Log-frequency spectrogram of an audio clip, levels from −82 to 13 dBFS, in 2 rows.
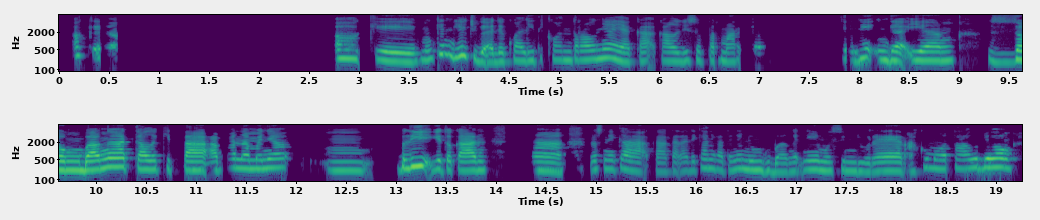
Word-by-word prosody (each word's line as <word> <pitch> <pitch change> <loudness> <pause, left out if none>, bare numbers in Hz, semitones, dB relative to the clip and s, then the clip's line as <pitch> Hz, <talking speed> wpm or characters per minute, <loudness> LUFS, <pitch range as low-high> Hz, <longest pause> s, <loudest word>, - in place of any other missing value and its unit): Oke, 310 +12 -6
Kak. - - -8 2.2
Oke, 215 -6 +1
mungkin 250 +11 -3
dia 305 +2 +3
juga 230 -10 -2
ada 190 +1 -3
quality 210 -1 -6
control-nya 225 +3 -3
ya, 205 - +1
Kak, 205 0 -7
kalau 205 -1 -4
di 205 - -7
supermarket, 205 +7 -10 0.8
jadi 230 +2 -4 0.2
nggak 215 0 +2
yang 210 -1 +3 0.7
zonk 220 -1 +6
banget. 275 +6 +8
Kalau 230 0 +5
kita, 215 -2 +3
apa 215 +5 -3
namanya, 255 +2 0 0.4
mmm, 210 -1 -6 0.3
beli 290 +5 +6
gitu 235 -1 -1
kan. 215 0 +6 0.5
Nah, 205 -3 0 0.2
terus 225 +2 -9
nih, 240 -1 -9
Kak, 220 -5 -3
Kakak 195 +1 -11
tadi 205 +1 -13
kan 255 -1 -8
katanya 220 +2 -8
nunggu 225 -2 -2
banget 195 0 -8
nih 230 0 -1
musim 210 0 -5
duren, 205 +1 -1
aku 200 +7 -11
mau 240 -1 -2
tahu 250 +1 -4
dong 270 0 +7
220 Hz, 135 wpm, -22 LUFS, 205-245 Hz, 2.2 s, banget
